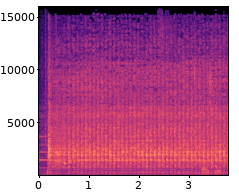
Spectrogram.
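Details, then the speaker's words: Ford F-150 with waste spark ignition, misfire persisting after coil replacement, cranking with pedal to floor (clear flood) for compression check: steady even cranking, about eight pulses a second; compression sounds good and balanced. "Compression sounds good."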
